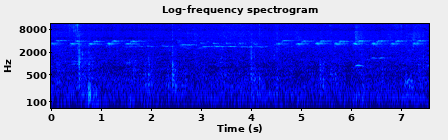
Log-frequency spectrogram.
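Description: Faint bird calling in the background: a long series of short, high notes, about three a second, alternating between two pitches.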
